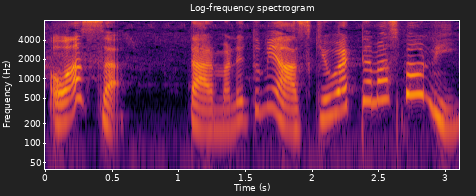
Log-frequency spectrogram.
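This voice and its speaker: A scolding village wife, played by a woman, talks in a lively, fairly high voice with a biting edge. She nags and mocks without letup. The recording is close and dry. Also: a little fast, no room sound, heavily acted. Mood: questioning. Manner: scornful, nagging. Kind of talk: Bengali cartoon voice acting.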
